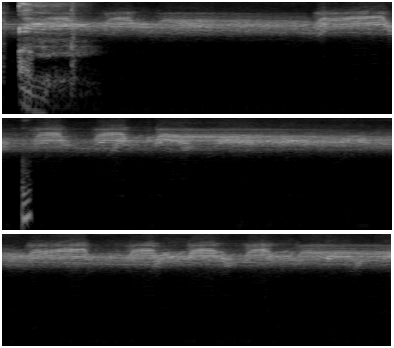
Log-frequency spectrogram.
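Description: Cicadas drone continuously in a dense, high buzzing chorus that pulses and swells in waves, with a brief sharp knock partway through.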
